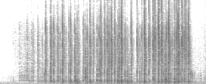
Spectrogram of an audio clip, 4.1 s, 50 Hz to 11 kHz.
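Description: Long nails rapidly tap and scratch an empty, large, hollow frosted plastic Starbucks cold cup decorated with Halloween decals. The result is a dense stream of bright, crisp clicks and scratchy rasps over a faint hollow tone near 350 Hz, building from quiet to steady and then tapering off at the end.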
